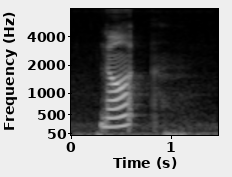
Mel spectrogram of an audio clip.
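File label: "nought", US English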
